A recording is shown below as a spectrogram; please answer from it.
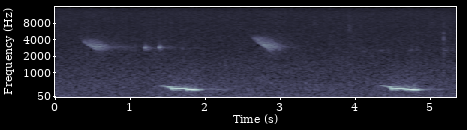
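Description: Two low, hollow coos about three seconds apart, each sliding slightly downward. Faint, thin high notes from other birds sound in the background.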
